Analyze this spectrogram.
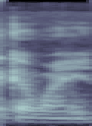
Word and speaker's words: Gawain: Gawain, Gowan, Gavin... I say Gawain. Gawain. I mean, I've heard different variations on this. Well, some people are still called that. Gavin, yes. No, Gawain, some people are still called as well.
